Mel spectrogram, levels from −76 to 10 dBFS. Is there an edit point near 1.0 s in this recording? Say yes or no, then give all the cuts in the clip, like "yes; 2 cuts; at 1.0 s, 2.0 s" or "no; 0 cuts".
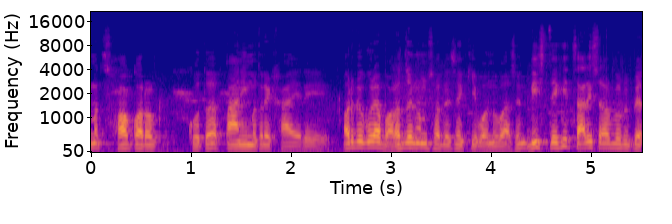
no; 2 cuts; at 2.3 s, 4.3 s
